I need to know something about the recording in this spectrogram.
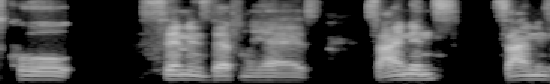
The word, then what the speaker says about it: Simons: Simons, I think is how you pronounce it.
